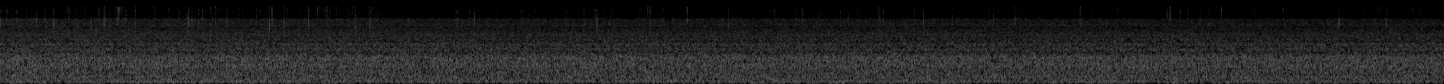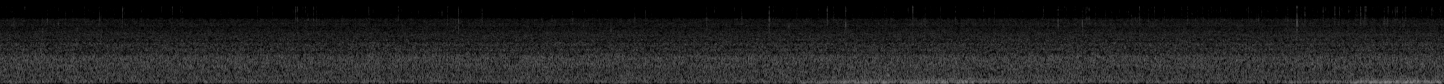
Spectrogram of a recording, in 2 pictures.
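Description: Heavy rain falling steadily, a constant even hiss. Twice near the end a low rumble swells briefly underneath it.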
